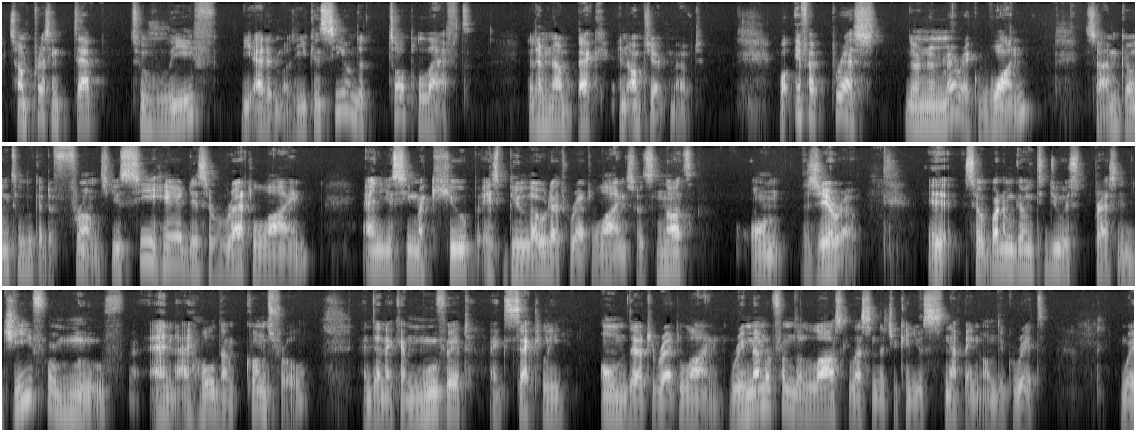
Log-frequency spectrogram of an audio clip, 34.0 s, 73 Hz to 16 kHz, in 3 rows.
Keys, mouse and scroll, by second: 9.9 KP_1, 22.8 g.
